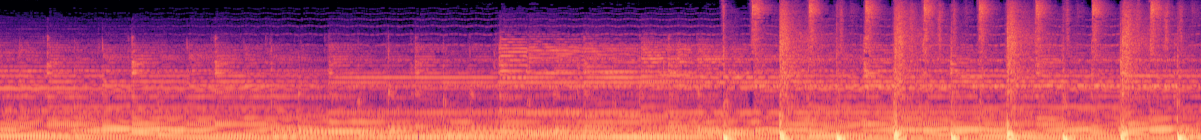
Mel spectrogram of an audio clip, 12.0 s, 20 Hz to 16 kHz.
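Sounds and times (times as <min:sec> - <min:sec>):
plucked guitar with sustained tones: 0:00.0 - 0:12.0.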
